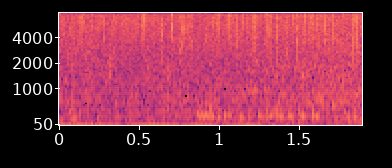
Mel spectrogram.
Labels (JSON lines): {"label": "biophony", "recorder": "SoundTrap 500"}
